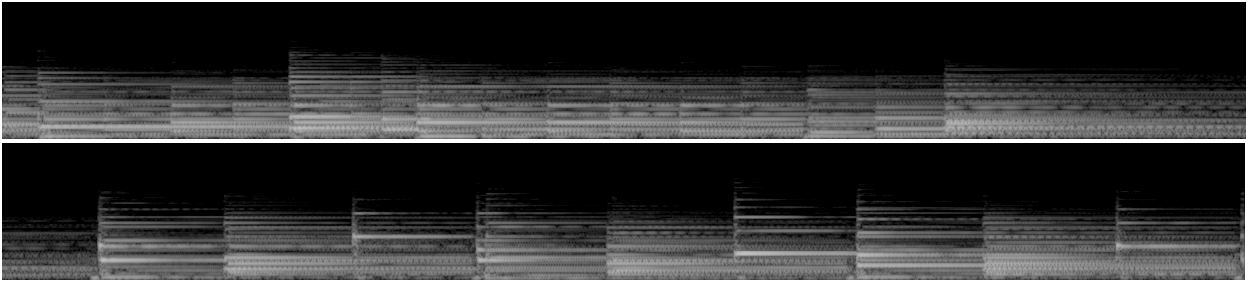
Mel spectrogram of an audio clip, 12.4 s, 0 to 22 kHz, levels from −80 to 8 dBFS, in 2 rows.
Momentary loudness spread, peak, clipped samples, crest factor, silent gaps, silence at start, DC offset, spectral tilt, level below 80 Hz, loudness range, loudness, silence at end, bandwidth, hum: 10 LU; -8 dBFS; under 0.1%; 16 dB; none; 0 s; under 0.1%; -10.5 dB/octave; -48 dBFS; 4 LU; -25 LUFS; 0 s; 5.2 kHz; none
